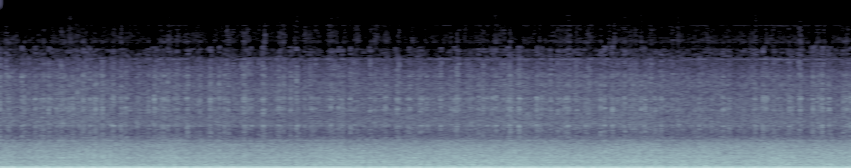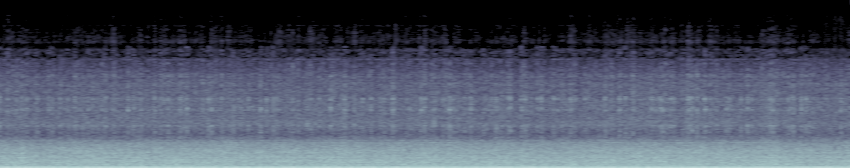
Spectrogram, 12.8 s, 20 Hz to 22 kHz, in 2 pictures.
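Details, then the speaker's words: 1949 Chevrolet started after long storage with new battery and fuel, smoking, thermostat opened, oil pressure unmonitored: loud low idle with a slightly uneven thump, holding without stalling; hoped to clear up, cause not confirmed. "Again, you'll see the smoke, whatnot. We're just going to monitor that, make sure that's not a bigger problem than I assume, and hopefully she'll clear up and run good."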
